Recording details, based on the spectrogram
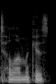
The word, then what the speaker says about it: Telemachus: And made Telemachus do it. Which is how that's pronounced, by the way.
